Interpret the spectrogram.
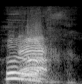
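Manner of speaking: loud high cry of disgust; disgusted ugh. Acted. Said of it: "said all three engines together".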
